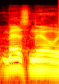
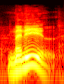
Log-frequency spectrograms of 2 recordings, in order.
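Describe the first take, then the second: First: The S sound is pronounced in the name. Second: The S sound is left silent in the name. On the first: The speaker calls it wrong. "It's not Mesnil" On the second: The speaker calls it right. "you don't pronounce the S"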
